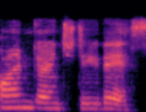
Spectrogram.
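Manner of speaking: normal talking voice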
